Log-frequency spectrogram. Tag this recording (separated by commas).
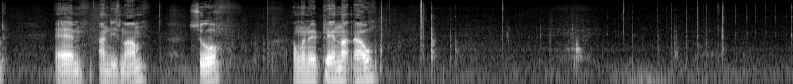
Speech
